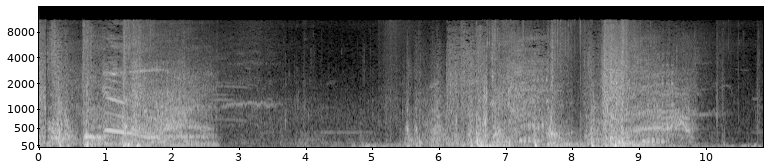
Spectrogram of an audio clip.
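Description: A creature roars and growls loudly.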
